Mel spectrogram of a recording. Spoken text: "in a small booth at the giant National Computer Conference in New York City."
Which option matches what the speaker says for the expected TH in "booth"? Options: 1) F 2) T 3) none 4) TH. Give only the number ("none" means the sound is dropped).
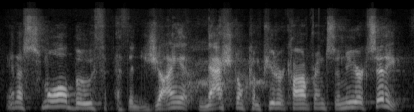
4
